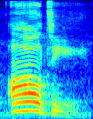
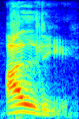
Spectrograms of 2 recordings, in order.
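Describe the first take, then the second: First: "Aldi" with a rounded aw, AWL-dee; English pronunciation. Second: "Aldi" with an open ah, AHL-dee; German pronunciation. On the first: YouTuber offers viewers the other version, English pronunciation. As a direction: say "Aldi" the American way, first vowel aw. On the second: YouTuber teaches viewers the name, German pronunciation. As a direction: say "Aldi" the German way, first vowel ah. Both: Shown as a demonstration. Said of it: "teach you guys how to pronounce".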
